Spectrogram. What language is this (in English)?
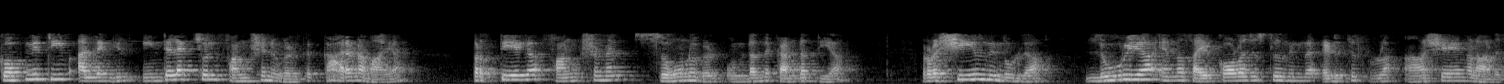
Malayalam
